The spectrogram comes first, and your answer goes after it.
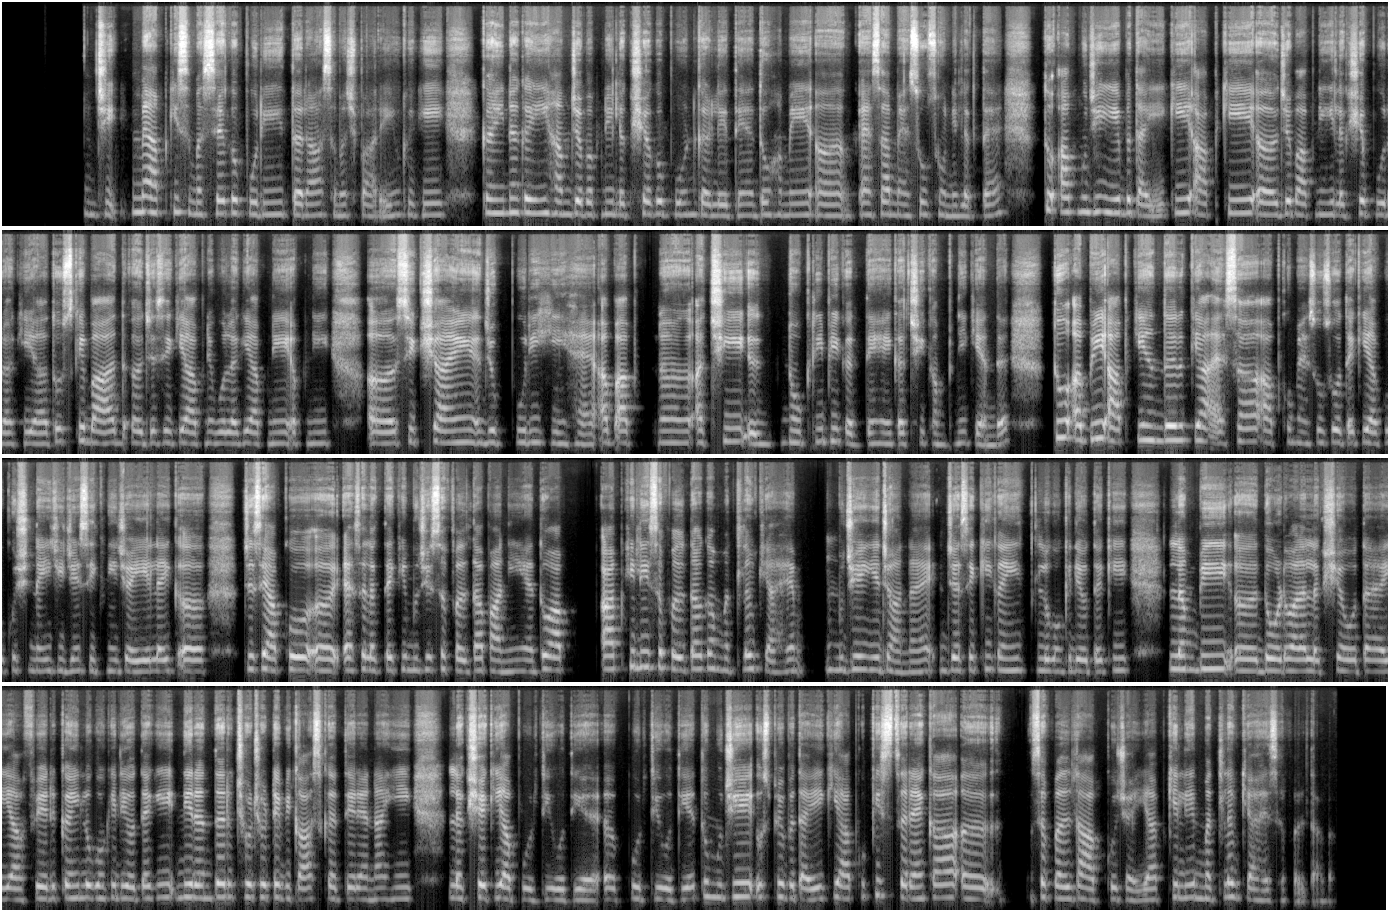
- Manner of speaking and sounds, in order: in English: "लाइक"
- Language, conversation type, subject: Hindi, advice, बड़े लक्ष्य हासिल करने के बाद मुझे खालीपन और दिशा की कमी क्यों महसूस होती है?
